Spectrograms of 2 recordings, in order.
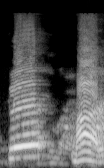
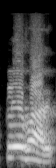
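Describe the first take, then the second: First: ক্লেভার drawn out in two slow beats, ক্লে-ভার; split into syllables. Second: Said in the usual way. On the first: Shown as a demonstration. Teacher counts beats for students, ক্লেভার slowly split in two. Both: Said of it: "কবার লাগছে".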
